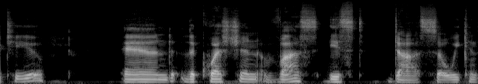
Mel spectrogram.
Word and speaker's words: was: the verb to be vases Das means literally what is that notice the pronunciation of the W here it's like a English V sound vas vas vas is so this question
